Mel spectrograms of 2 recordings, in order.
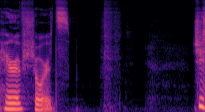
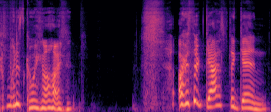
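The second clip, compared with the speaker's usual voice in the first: ordinary delivery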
